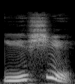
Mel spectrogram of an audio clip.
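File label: "yu2shi4", Chinese; yúshì; 于是; そこで、それで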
